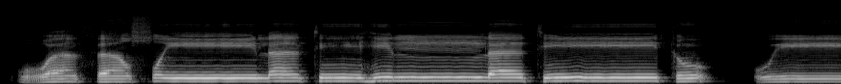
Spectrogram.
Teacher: F ince sat kalın. Sadı da sine döndürmüyoruz. Met yaparken gunne de karıştırmıyoruz. · başta fasî derken sat harfinin kalınlığı F'ye sirayet etmeyecek, fasî olmayacak.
